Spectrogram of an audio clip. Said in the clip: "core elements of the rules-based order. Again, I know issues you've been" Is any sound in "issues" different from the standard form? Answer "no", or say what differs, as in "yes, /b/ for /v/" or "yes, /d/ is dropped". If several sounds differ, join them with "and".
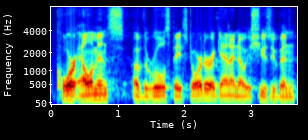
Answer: no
